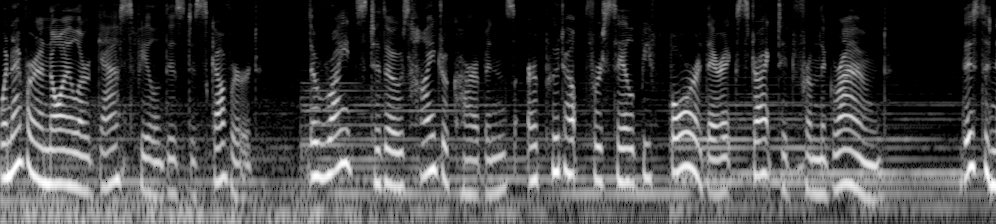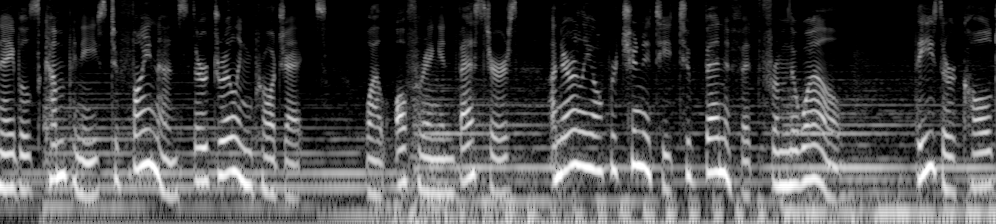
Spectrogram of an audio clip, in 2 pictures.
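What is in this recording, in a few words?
Corporate Science Narration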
